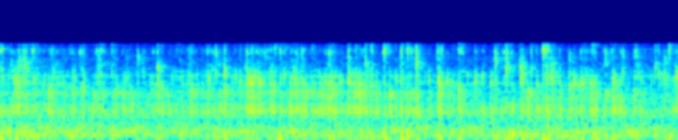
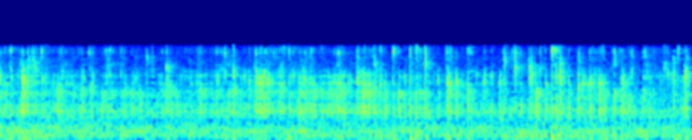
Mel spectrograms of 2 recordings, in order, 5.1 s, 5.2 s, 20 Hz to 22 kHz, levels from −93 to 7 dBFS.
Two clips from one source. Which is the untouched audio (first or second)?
second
